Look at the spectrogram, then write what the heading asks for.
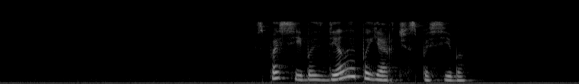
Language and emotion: Russian, neutral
